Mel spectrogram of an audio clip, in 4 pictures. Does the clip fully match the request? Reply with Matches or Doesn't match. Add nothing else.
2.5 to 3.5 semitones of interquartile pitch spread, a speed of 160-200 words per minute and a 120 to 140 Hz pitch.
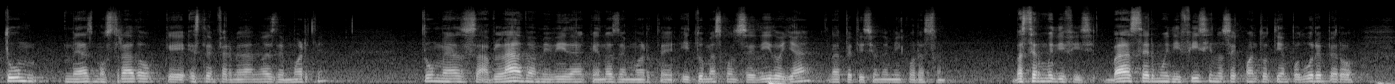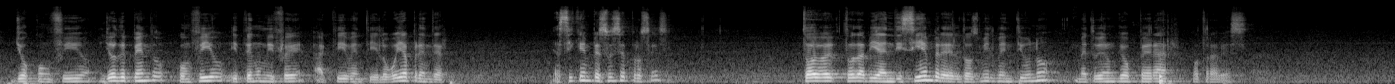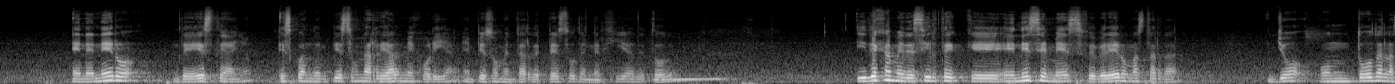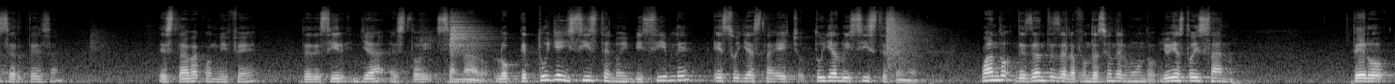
Doesn't match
